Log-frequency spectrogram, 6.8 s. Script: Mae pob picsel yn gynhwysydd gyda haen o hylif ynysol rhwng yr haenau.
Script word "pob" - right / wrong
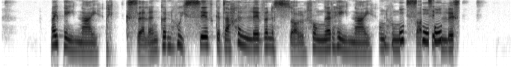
wrong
